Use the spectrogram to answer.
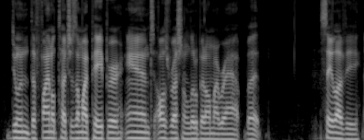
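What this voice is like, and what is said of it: Fading, strained late-night voice. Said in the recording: “I'm starting to lose my voice since when it gets really late at night like this, it starts to disappear”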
